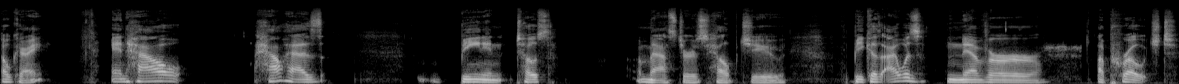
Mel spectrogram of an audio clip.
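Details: Adult man with stuttering he calls a daily struggle, with blocks and facial tics despite years of speech therapy; word repetitions and interjections heard; stuttering.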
